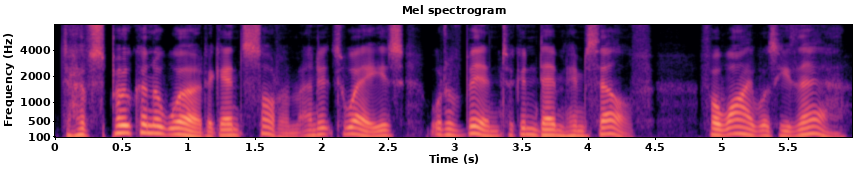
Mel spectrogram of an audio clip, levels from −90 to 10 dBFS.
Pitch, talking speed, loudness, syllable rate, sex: 140 Hz, 200 wpm, -18 LUFS, 5.1 syllables/s, male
